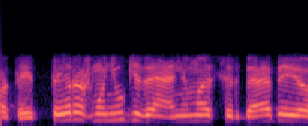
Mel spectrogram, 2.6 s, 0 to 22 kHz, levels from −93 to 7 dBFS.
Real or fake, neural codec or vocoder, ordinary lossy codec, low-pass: real; none; Opus, 32 kbps; 3.6 kHz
